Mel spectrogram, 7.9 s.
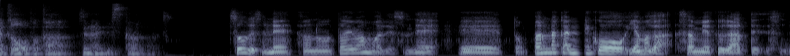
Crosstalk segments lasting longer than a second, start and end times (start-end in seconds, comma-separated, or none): none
